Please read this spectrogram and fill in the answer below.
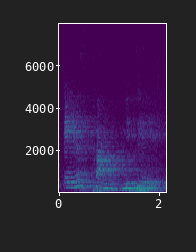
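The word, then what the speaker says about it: σπλαγχνίζομαι: เขา ใช้ คำ ว่า เอส พลัง นิเทศ อ่า โปรด ฟัง อีก ครั้ง หนึ่ง เอส พลัง นิเทศ อ่า ลอง ออก เสียง ด้วย กัน ดี ย คะ S พัง นิเท นะ คะ แปล ว่า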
